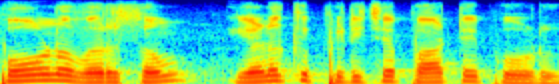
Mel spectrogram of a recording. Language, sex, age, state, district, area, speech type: Tamil, male, 45-60, Tamil Nadu, Tiruchirappalli, rural, read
